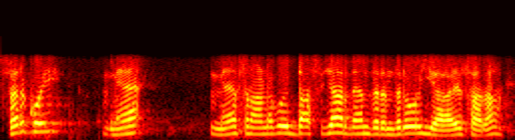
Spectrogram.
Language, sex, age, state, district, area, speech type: Dogri, male, 30-45, Jammu and Kashmir, Reasi, urban, conversation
